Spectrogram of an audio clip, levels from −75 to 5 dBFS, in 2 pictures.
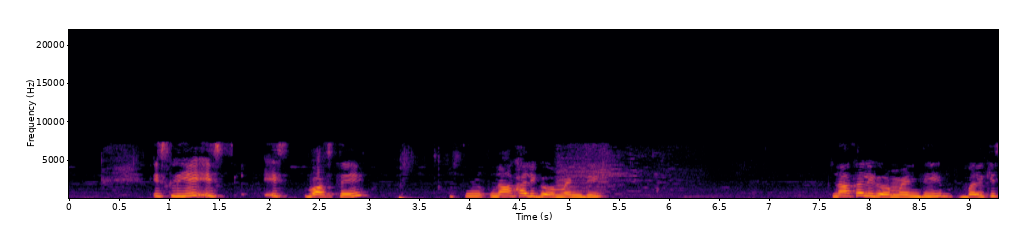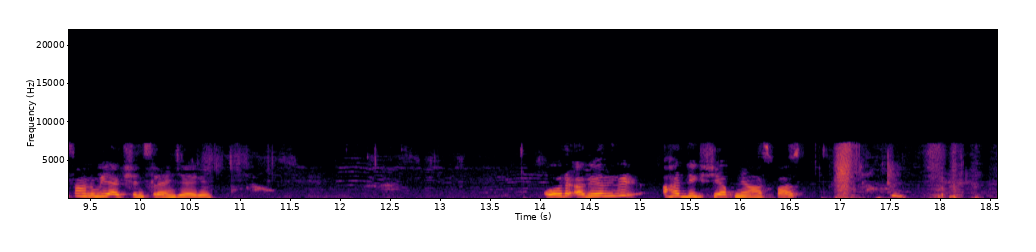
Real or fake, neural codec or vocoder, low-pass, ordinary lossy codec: real; none; 7.2 kHz; AAC, 32 kbps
